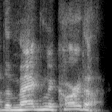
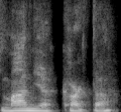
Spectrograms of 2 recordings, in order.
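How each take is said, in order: First: It is said with English vowel sounds. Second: It is said with Latin vowel sounds. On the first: The speaker calls it wrong. "that's pronounced as if it were an English word" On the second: The speaker calls it right. "it should really be pronounced Magna Carta"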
